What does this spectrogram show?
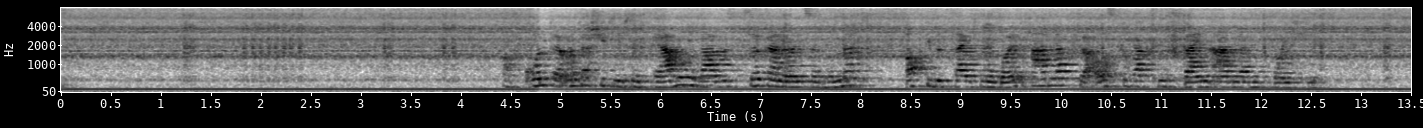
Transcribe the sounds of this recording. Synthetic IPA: ʔaʊfɡ̥ʁʊnt̚d̥eːɐʔʊntɐʃiːtlɪçn̩fɛɐmʊŋvaːɐbɪst͡sɪɐkɐnɔʏnt͡seːnɦʊndɐt | ʔaʊxd̥iːbət͡saɪçnʊŋɡɔltʔaːdlɐfyːɐʔa̰ʊsɡ̥əvaksnəʃtaɪnʔa̰ːdlɐmɪtv̥ɔʏçɪ

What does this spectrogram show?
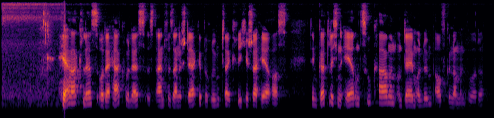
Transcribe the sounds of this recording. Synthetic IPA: hɛʁakʰlɛsʔoːɾɐɦɛɐkʰulɛsɪ̰staɪnfyːɐzaɪnəʃtɛɐkəbəʁyːmtʰɐɡʁiːçɪʃɐɦɛːʁɔs | d̥eːmɡœtʰlɪçn̩ʔeːʁən̩t͡suːkʰaːmənʔʊ̰nt̚d̥eːɐɪmolʏmpʔa̰ʊfɡ̥ənɔmənvʊɐdə

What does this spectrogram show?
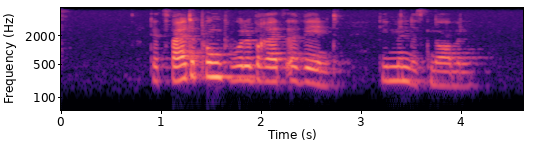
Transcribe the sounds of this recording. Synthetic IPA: d̥eːɐt͡sv̥aɪtəpʰʊŋk̚tv̥ʊɐɾəbəʁ̞aɪt͡sɛɐvɛːnt | d̥iːmɪndəstnɔɐmən

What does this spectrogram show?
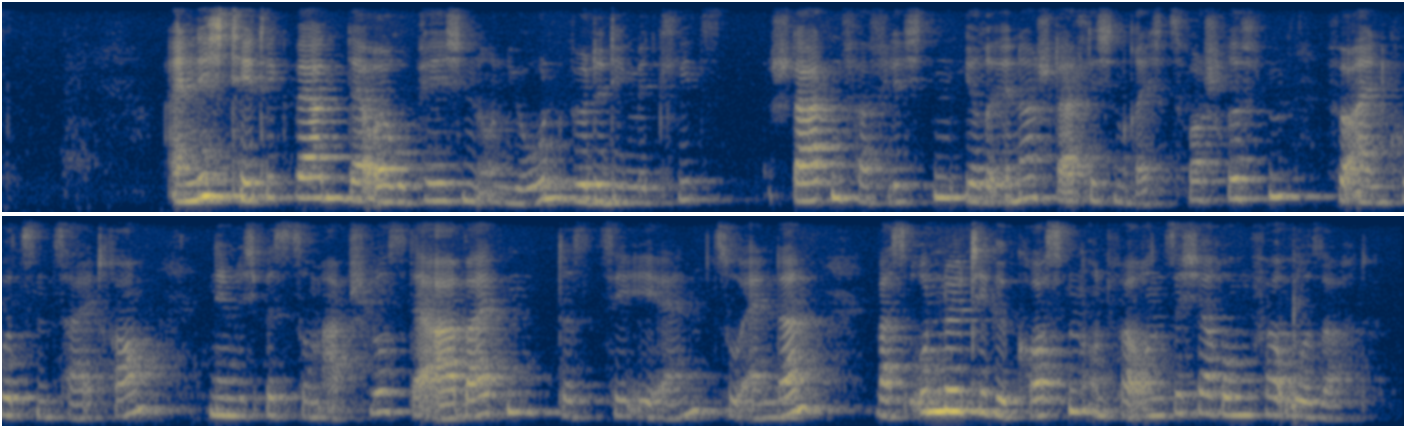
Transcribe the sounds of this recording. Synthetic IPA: ʔaɪnːɪçtʰːɛːtɪçv̥eːɐdn̩deːɐʔɔʏʁopʰɛːɪʃn̩ʔṵnjoːnvʏɐdədiːmɪt̚ɡ̥liːt | ʃtaːtn̩fɛɐp͡flɪçtn̩ʔiːʁəʔɪnɐʃta̰ːtʰlɪçn̩ʁɛçt͡sfoːɐʃʁ̥ɪftn̩fyːɐʔa̰ɪnənkʰʊɐt͡sn̩t͡saɪtʁ̥aʊm | nɛːmlɪçb̥ɪst͡sʊmʔa̰pʃlʊsd̥eːɐʔaɐbaɪtn̩d̥ɛst͡seːʔeʔɛnt͡suʔɛndɐn | vasʔʊnːøːtʰɪɡəkʰɔstn̩ʊ̰ntfɛɐʔʊnzɪçəʁʊŋənfɛɐʔuːɐzaχt

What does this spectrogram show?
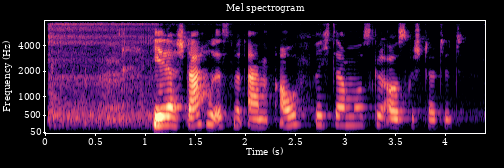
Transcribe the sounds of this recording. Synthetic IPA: jeːɾɐʃtaχl̩ɪstmɪtʔaɪnəmʔaʊfʁɪçtɐmʊskl̩ʔaʊsɡ̥əʃtatʰət

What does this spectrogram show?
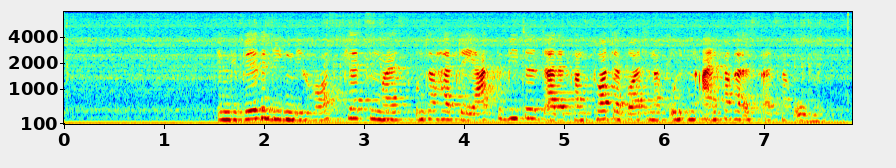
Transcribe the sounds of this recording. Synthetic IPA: ʔɪmɡəbɪɐɡəliːɡŋ̩diːɦɔɐstpʰl̥ɛt͡səmaɪstʔʊntɐɦalp̚d̥eːɐjaːk̚t̚ɡ̥əbiːtəd̥aːɾeːɐtʁ̥anspʰɔɐt̚d̥eːɐbɔʏtənaːχʔʊntn̩ʔa̰ɪnfaχɐɪ̰sta̰lsnaːχʔoːbm̩

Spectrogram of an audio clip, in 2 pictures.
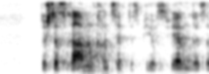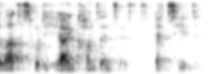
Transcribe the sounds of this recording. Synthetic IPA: d̥ʊɐçd̥asʁaːmənkʰɔnt͡sɛp̚t̚d̥ɛsb̥iosfɛːʁənʁezɛɐvaːtʰəsv̥ʊɐdəɦiːɐaɪnənkʰɔnzɛns | ʔɛɐt͡siːlt

